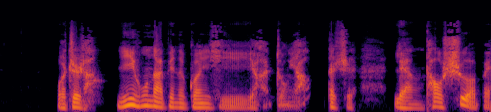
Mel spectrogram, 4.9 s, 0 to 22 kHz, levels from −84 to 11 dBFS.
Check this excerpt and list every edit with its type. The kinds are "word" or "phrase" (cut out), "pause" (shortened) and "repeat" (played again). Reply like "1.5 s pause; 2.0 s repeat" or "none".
1.1 s pause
